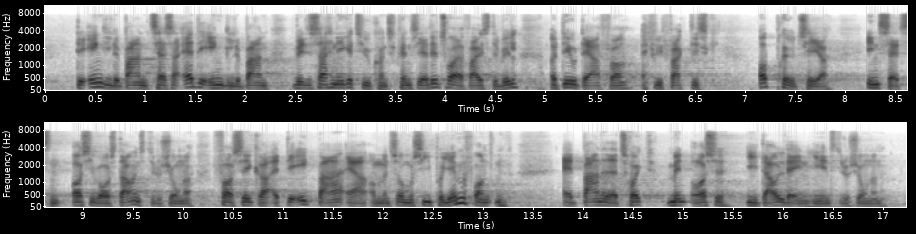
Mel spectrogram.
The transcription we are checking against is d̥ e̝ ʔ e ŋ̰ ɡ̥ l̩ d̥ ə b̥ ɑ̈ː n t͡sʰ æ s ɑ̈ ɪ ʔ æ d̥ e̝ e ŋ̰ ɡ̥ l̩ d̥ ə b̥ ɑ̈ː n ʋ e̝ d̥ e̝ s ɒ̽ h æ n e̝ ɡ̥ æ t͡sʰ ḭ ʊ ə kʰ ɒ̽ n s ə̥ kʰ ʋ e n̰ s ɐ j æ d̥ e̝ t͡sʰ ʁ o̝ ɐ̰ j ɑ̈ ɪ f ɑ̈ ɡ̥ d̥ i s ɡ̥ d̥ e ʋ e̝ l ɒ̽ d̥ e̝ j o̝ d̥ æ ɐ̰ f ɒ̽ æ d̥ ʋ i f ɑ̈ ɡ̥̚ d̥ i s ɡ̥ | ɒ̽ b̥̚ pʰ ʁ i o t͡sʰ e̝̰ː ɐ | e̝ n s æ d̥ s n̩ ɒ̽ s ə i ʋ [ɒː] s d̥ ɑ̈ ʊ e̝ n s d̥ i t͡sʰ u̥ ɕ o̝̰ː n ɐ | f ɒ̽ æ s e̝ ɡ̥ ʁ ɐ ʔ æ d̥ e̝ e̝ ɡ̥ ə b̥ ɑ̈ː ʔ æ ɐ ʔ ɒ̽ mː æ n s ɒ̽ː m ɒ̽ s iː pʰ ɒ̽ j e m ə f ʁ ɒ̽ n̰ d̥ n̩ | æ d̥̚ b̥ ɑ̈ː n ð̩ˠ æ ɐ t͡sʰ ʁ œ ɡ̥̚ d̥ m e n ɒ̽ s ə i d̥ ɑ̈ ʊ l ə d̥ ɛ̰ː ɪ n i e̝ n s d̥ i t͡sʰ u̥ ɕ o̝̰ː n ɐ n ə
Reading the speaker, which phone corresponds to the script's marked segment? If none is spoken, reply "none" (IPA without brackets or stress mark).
ɒː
